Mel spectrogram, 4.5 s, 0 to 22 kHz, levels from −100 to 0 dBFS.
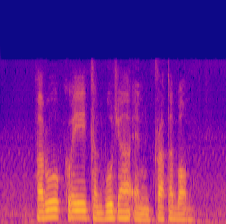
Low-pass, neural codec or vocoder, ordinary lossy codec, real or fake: none; codec, 16 kHz, 1.1 kbps, Voila-Tokenizer; none; fake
